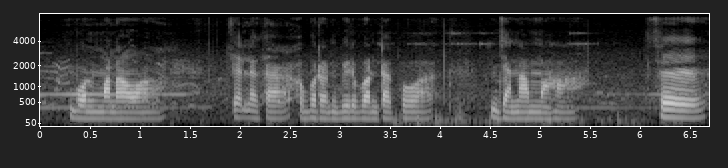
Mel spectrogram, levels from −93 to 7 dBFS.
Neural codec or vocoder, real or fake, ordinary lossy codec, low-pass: none; real; none; 7.2 kHz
